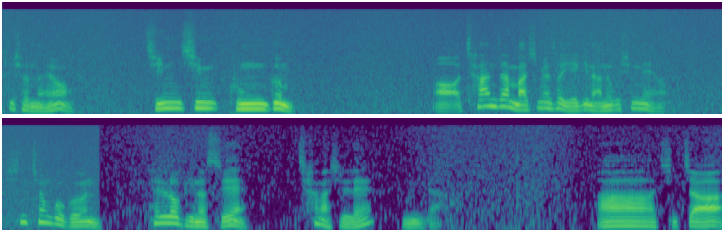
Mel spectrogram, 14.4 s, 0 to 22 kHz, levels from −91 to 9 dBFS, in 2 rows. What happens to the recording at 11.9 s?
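Overdone noise removal, running from 8.16 s to the end of the clip: a noise reducer set far too strong shuts down individual frequency bands near its noise estimate, softer speech included. The room noise, about 17 dB below the speech, drops and breaks up into twinkling specks.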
